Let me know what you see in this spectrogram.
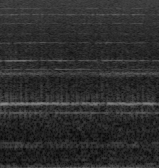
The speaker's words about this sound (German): Unser Telefon. Ich bin gleich wieder da.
